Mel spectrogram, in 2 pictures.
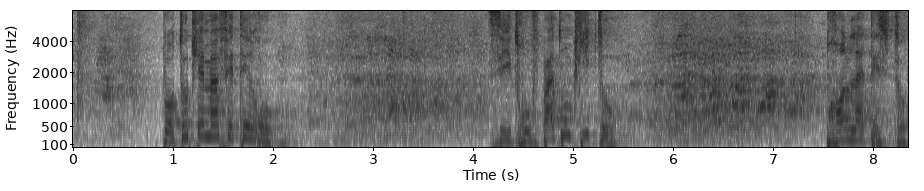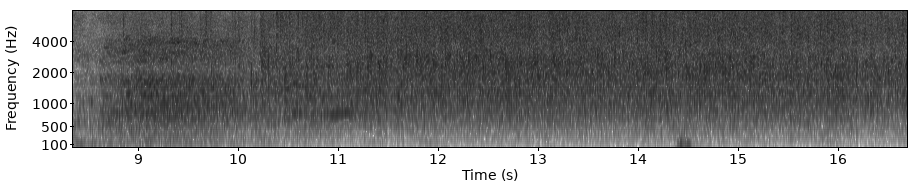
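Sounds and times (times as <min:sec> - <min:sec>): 
speech: 0:00.9 - 0:02.2, 0:04.2 - 0:05.6, 0:07.6 - 0:08.5
laughter: 0:02.3 - 0:04.2, 0:05.5 - 0:07.6, 0:08.4 - 0:11.1
audience applause: 0:08.8 - 0:16.6.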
